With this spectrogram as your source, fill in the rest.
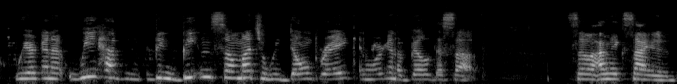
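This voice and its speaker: A woman with a Spanish accent speaks in a high voice at a moderate pace. Her pitch varies an ordinary amount, while her loudness swings a lot. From Puerto Rico. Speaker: student. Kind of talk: casual chat.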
